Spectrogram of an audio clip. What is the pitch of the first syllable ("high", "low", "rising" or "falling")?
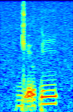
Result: low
